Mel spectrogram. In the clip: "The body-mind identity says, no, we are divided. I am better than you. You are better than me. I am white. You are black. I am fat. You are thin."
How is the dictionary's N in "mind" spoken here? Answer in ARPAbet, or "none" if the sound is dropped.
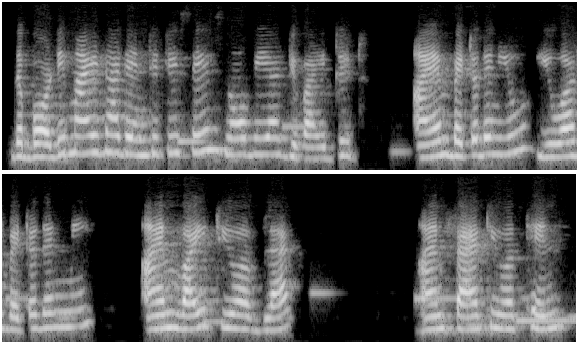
none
